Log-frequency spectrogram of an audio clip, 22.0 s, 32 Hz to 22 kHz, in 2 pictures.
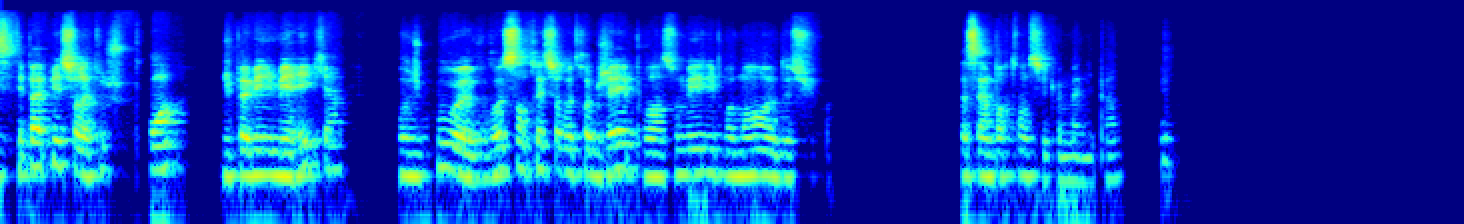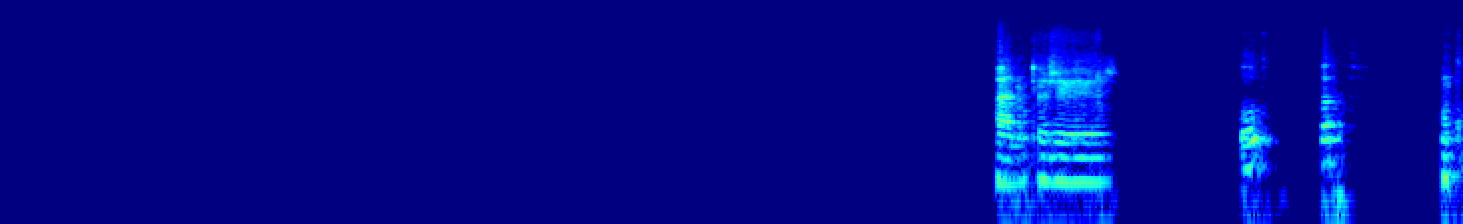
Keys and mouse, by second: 2.7 middle drag, 4.1 middle drag, 4.9 middle drag, 5.3 shift+middle drag, 5.7 middle drag, 6.5 ctrl+right click, 6.8 middle drag, 7.2 shift+middle click, 8.6 ctrl+right click, 9.0 middle click, 9.9 shift+right click, 11.6 shift+right click, 11.9 middle click, 12.9 shift+middle click, 13.3 middle click, 14.4 middle click, 14.8 shift+middle drag, 15.5 middle click, 16.8 ctrl+right click, 17.2-17.7 middle drag, 19.5 ctrl+right click, 20.2 middle drag, 21.4 ctrl+right click, 21.8-21.9 middle drag.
